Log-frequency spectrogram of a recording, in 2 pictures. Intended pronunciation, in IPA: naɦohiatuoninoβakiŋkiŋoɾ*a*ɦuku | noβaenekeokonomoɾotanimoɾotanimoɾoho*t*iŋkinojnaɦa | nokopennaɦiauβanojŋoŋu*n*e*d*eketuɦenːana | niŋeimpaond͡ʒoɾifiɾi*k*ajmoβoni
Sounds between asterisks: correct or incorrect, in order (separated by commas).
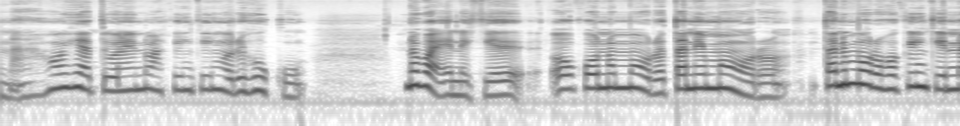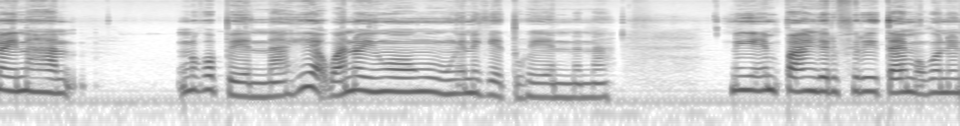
incorrect, incorrect, incorrect, incorrect, incorrect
